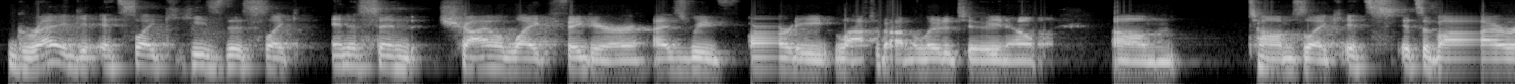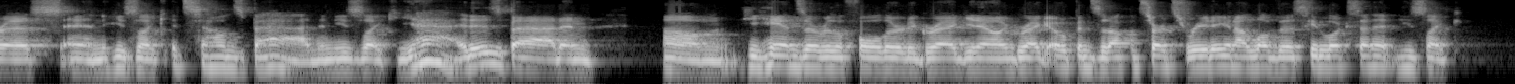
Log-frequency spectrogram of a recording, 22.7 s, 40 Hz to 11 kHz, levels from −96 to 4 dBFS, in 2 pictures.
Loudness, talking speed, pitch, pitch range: -22 LUFS, 180 wpm, 115 Hz, 105-130 Hz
